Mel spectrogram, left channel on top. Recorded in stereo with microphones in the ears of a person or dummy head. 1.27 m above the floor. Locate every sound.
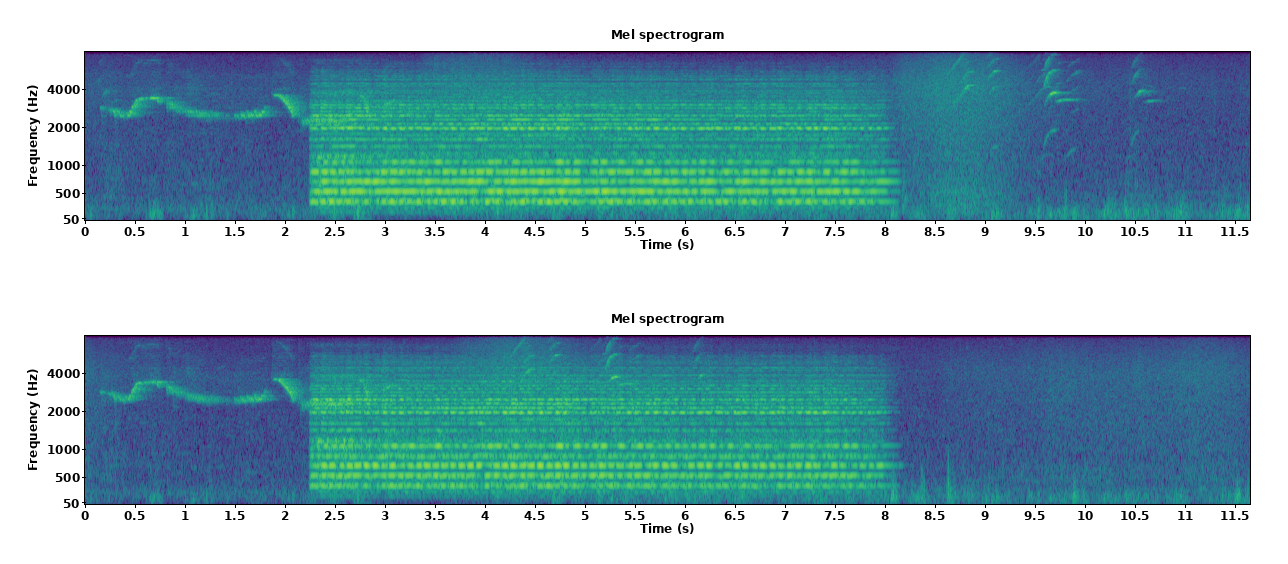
0.1 s a bird: 15° right (ahead or behind), 0.6 m
2.2 s a violin: 10° right (ahead or behind), 0.6 m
